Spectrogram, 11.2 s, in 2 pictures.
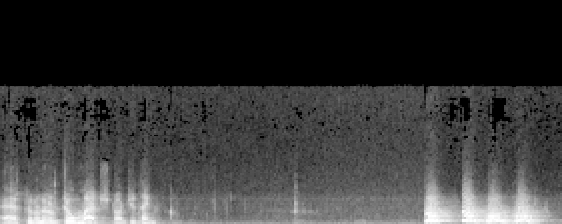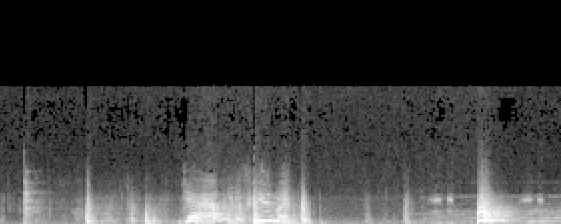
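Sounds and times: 
speech: 0.1 - 1.8, 8.1 - 8.8
dog barking: 4.2 - 5.6, 10.4 - 10.9.

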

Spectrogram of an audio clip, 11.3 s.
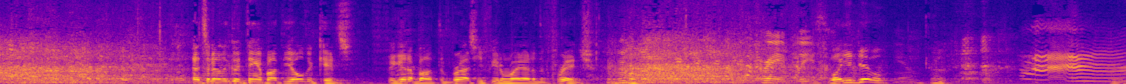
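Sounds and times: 
laughter: 0.0 - 2.0, 6.0 - 10.2
hum: 0.0 - 11.2
speech: 2.0 - 6.9, 7.6 - 9.9
baby whimpering: 10.2 - 11.2.

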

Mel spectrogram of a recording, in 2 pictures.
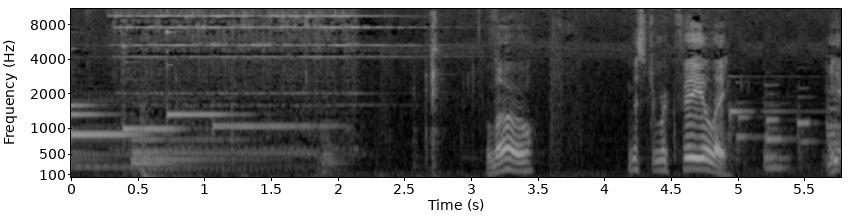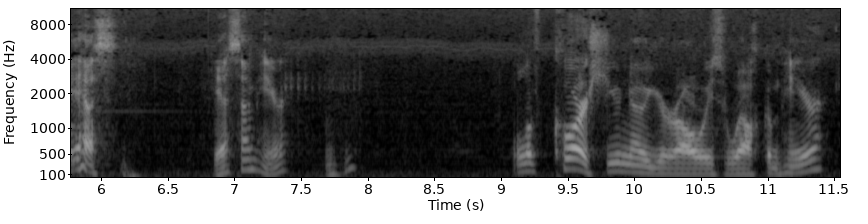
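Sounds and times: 
telephone ringing: 0.0 - 3.0
speech: 3.1 - 3.6, 4.2 - 6.2, 6.8 - 8.0, 9.1 - 11.5.

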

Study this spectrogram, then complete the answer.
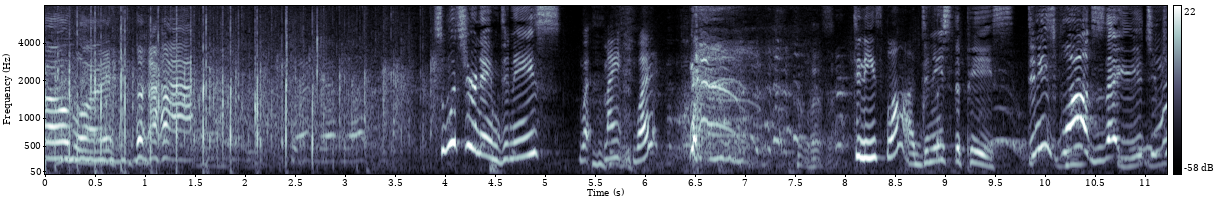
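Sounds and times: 
audience clapping for a guest: 0.0 - 4.3
laughter: 0.5 - 1.8, 6.2 - 8.2
speech: 4.2 - 11.2.

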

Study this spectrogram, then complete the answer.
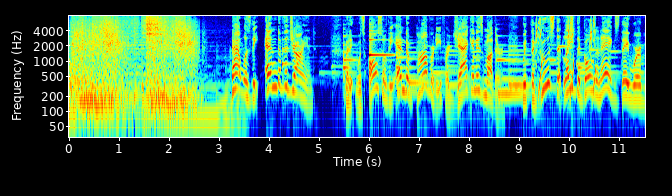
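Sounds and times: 
beanstalk toppling and crashing down: 0.0 - 2.8
speech: 3.2 - 11.5.

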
